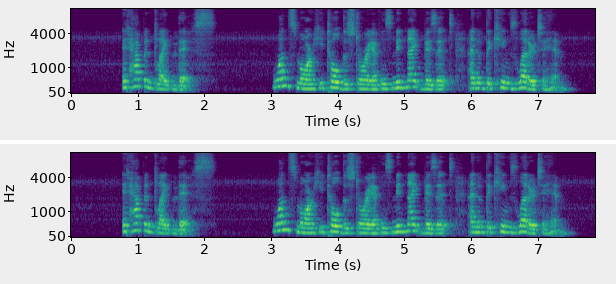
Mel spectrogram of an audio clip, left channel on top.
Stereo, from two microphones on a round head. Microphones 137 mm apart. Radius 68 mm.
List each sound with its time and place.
0.8 s a woman speaking: 5° left (ahead or behind), 0.7 m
